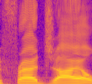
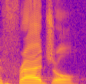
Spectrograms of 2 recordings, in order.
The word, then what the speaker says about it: fragile: Some people say fragile with an I sound, and some people say fragile.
